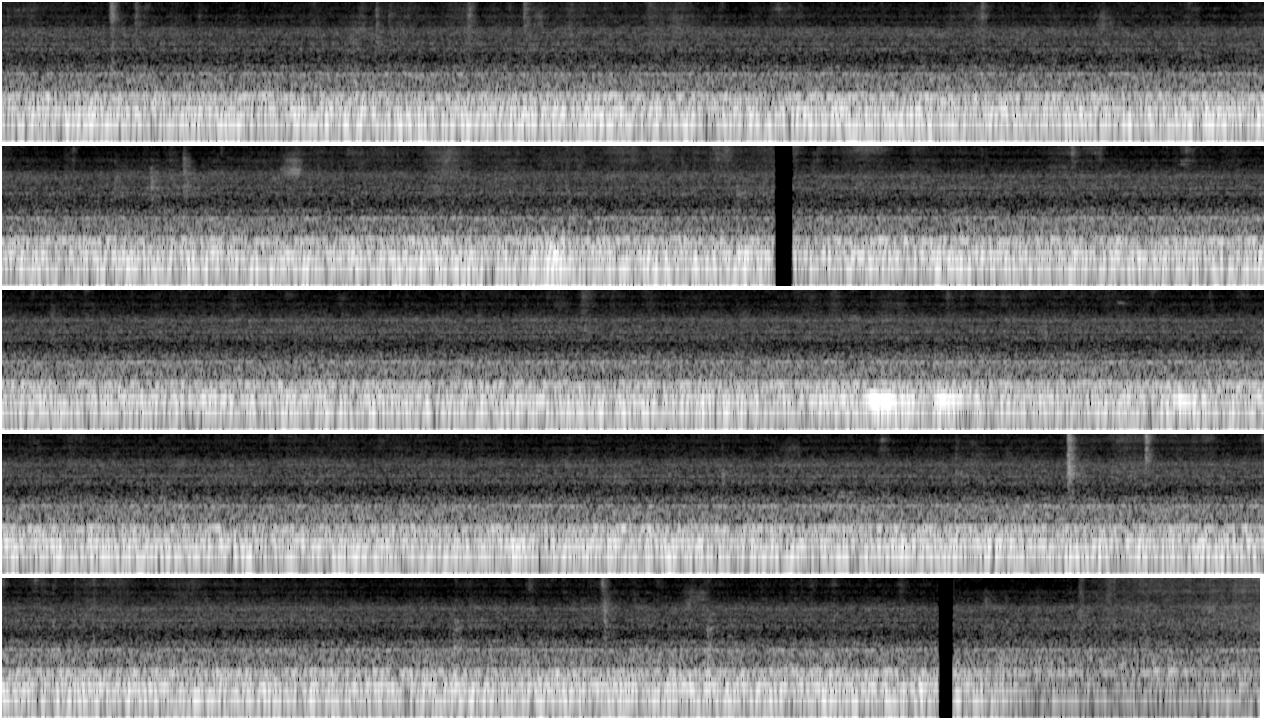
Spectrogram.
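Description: Steady low rumble inside a passenger train car as it rides along the tracks. It drops out for a moment about ten seconds in, and a couple of short louder knocks stand out a little past the middle.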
